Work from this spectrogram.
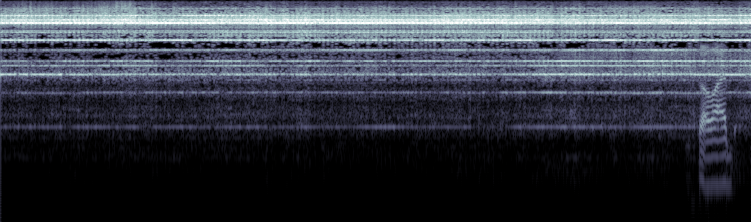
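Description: A bell alarm rings continuously during a commercial gas engineer's timed alarm test, a loud, steady electronic ringing that holds without break. A brief voice cuts in near the end.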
